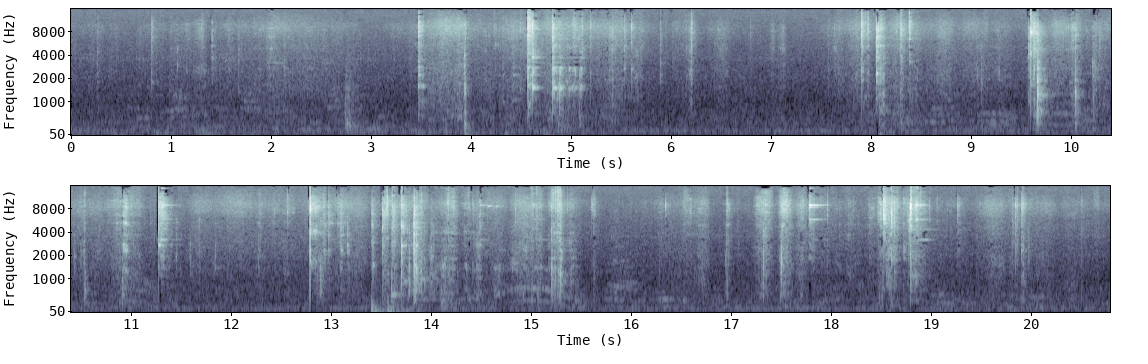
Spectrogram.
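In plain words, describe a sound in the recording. Plastic and metal parts click and clatter as they are handled close by.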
